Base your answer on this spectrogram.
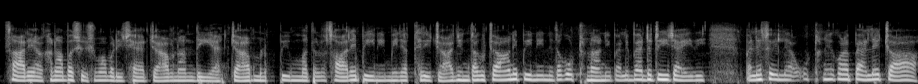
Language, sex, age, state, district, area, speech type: Dogri, female, 45-60, Jammu and Kashmir, Samba, rural, spontaneous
